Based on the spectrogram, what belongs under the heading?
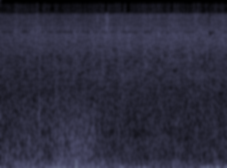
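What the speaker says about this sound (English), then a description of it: "there's some of that thunder I feel like I'm hearing in the background" Heavy rain during a severe storm in Northwest Florida with low rumbling thunder underneath, a dense, steady roar of downpour and no voices.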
